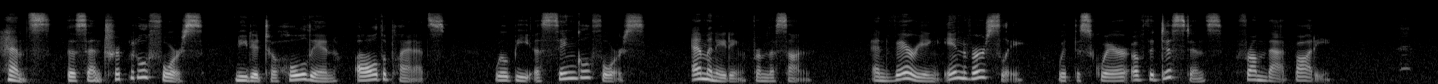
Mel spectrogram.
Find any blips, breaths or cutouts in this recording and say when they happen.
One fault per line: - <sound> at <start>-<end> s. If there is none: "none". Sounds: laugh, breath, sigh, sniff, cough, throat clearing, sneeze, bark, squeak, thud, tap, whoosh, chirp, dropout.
- breath at 13.9-14.2 s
